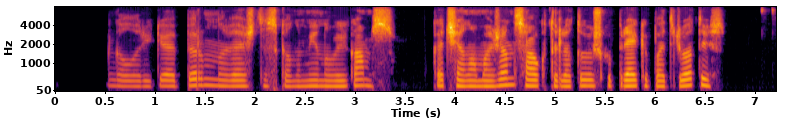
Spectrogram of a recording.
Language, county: Lithuanian, Panevėžys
